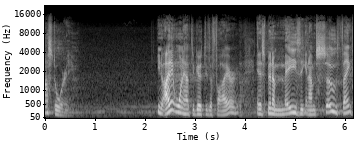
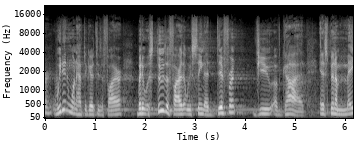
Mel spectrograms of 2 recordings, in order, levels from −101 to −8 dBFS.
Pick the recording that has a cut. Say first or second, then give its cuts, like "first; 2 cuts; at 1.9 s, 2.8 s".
first; 1 cut; at 3.9 s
